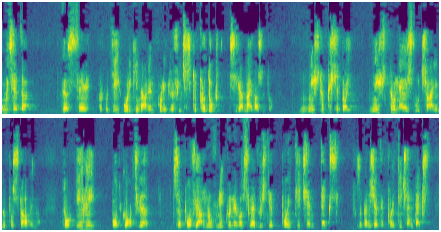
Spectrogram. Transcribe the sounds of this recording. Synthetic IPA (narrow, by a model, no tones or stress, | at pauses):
fuŋkt̪sijət̪ə | d̪̥ɐsɛ | ɾod̪iʔoɾiɡʲinalɛnpolʲiɡɾɐfit͡ʃɛskipɾod̪ukt̪sɛɡanajvaʒnot̪o | niʃt̪opiʃɛt̪ɔj | niʃt̪onɛɛslˠut͡ʃajnopost̪avɛno | t̪ɔili | pod̪ɡɔt̪vʲjə | zɐpovʲja̰ɾnovnikvɐnɛvɐfslɛd̪vɐʃt̪ijət̪̚poɛt̪it͡ʃɛnt̪ɛkst̪̚ | zɐbɛlɛʒɛt̪ɛpoɛt̪it͡ʃɛnt̪ɛkst̪̚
